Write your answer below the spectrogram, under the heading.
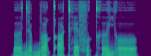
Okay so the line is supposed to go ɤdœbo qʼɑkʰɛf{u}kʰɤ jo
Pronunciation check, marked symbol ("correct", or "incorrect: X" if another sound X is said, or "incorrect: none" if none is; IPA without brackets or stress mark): incorrect: o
